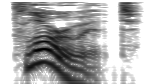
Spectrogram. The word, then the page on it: floruit: British English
